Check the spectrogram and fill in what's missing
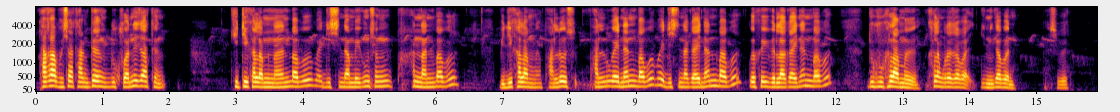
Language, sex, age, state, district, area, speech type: Bodo, male, 45-60, Assam, Udalguri, rural, spontaneous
